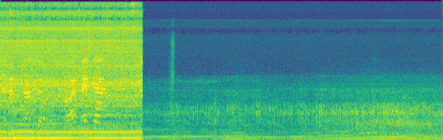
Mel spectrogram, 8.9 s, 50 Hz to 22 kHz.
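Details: Kawasaki KFX90 ATV after a top-end rebuild, bench-run with no chain and the restrictor still on. A strong, even drone when revved, then it drops to a steady quiet idle with no tapping: solid engine, normal running.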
